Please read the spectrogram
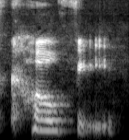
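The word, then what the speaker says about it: Ko-fi: door closed um oh it rhymes with no fee so it's kofi so coffee but anyways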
